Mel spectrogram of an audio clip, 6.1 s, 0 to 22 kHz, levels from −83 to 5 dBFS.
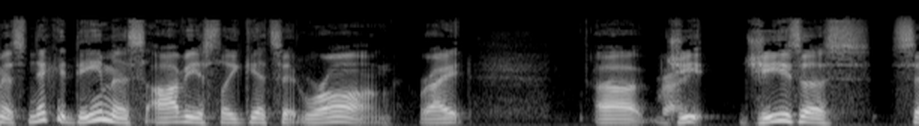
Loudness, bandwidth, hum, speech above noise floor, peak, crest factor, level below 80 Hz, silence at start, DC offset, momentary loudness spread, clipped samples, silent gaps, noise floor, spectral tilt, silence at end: -21 LUFS; 12 kHz; none; 37 dB; -6 dBFS; 16 dB; -60 dBFS; 0 s; under 0.1%; 12 LU; under 0.1%; none; -57 dBFS; -5 dB/octave; 0 s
